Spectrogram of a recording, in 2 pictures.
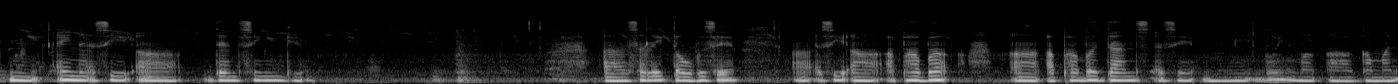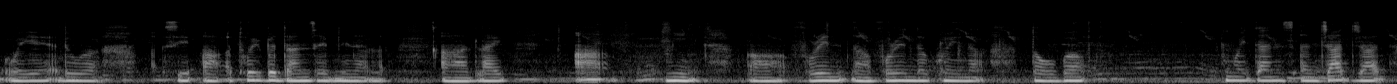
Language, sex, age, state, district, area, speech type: Manipuri, female, 18-30, Manipur, Chandel, rural, spontaneous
